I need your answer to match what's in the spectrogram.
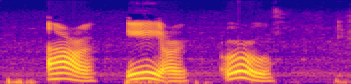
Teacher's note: عین کو پڑھتے ہوئے ہم اس بات کا خیال رکھیں گے کہ عین میں آواز کو وسط حلق سے ہی ادا کرنا ہے، کیونکہ عین صفت کے لحاظ سے ضعیف ہے، یعنی کہ کمزور ہے، اور حمزہ میں سختی پائی جاتی ہے.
